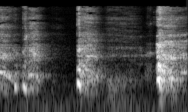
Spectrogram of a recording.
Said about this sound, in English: oh my gosh, I told you not to cough. I told you I wasn't gonna be able to do this. You are purposely you, coughing. No, I'm not. I legit have something.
